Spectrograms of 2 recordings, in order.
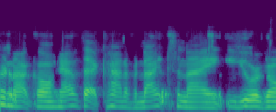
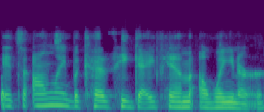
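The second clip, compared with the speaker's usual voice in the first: ordinary delivery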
